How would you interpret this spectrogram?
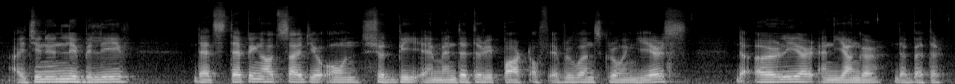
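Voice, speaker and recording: A man's voice: lowish voice, darkish tone. A man in his thirties from India, a native Adi speaker, talking in a rambling, reflective vlog monologue full of fillers and restarts. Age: 30s. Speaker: vlogger.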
